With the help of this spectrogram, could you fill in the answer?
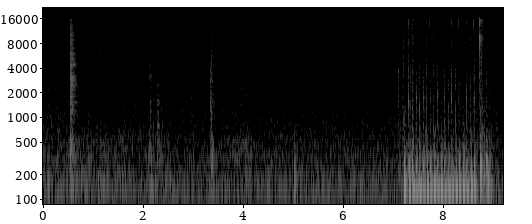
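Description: Fast typing with long manicured nails and fingertips on the dark plastic chiclet keys of a grey laptop with a hollow body. A few sparse, sharp clicks over a quiet low hum give way to a dense, rapid burst of clacking taps near the end.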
